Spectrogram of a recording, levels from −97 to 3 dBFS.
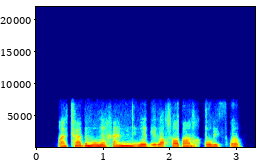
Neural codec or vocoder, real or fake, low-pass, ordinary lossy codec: codec, 16 kHz, 0.5 kbps, FreqCodec, larger model; fake; 7.2 kHz; Opus, 16 kbps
